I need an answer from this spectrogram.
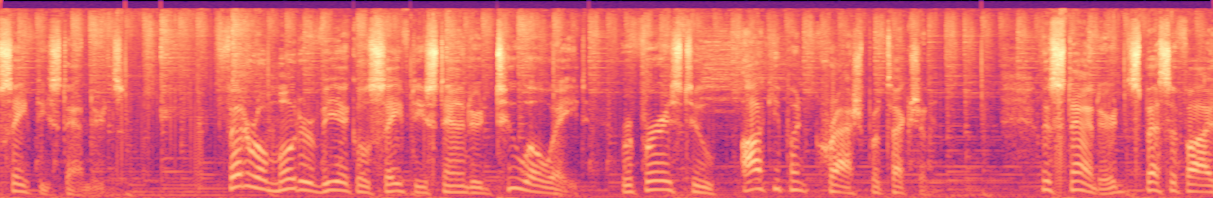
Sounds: music
speech

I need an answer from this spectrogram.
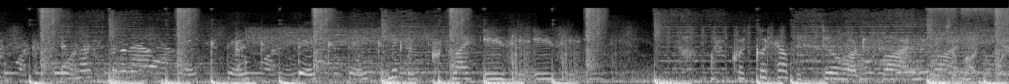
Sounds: music
inside a small room
speech
rapping

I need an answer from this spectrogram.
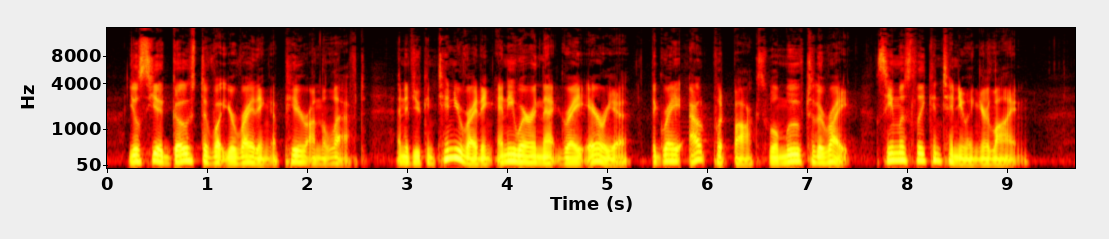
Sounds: speech

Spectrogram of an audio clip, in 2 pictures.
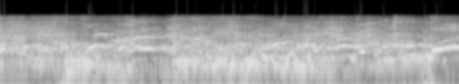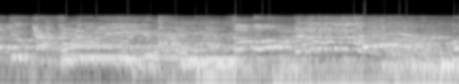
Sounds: music
male singing
speech

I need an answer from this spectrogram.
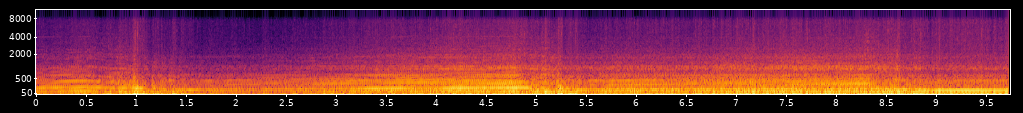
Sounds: car
vroom
vehicle
medium engine (mid frequency)

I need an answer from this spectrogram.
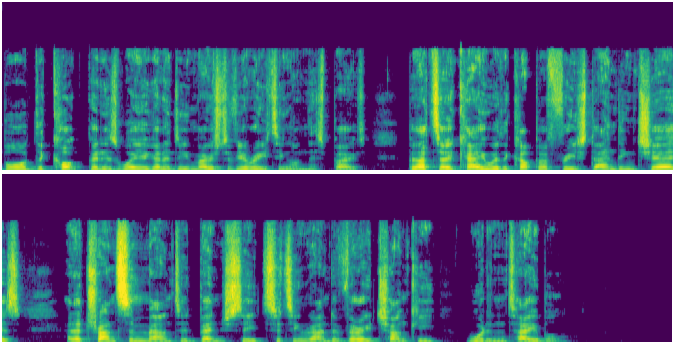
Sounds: speech

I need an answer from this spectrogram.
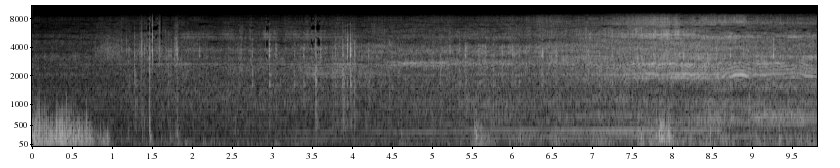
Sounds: sailboat

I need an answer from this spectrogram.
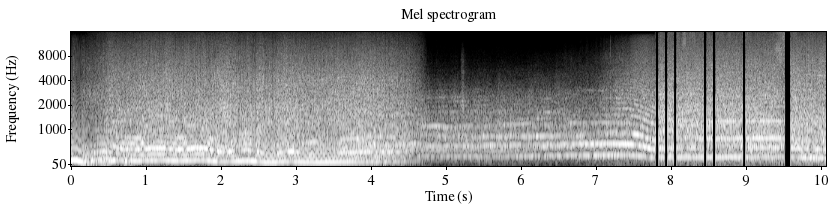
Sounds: auto racing
car
tire squeal
vehicle

